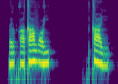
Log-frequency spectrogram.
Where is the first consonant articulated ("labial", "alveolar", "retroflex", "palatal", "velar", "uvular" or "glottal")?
alveolar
